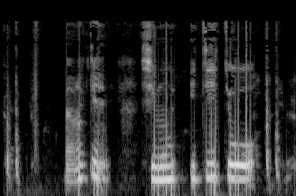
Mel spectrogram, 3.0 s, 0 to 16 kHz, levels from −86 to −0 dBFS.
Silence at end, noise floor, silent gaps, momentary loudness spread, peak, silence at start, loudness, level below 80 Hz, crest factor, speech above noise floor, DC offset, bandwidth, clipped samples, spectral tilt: 0.15 s; -40 dBFS; none; 17 LU; -6 dBFS; 0.05 s; -21 LUFS; -48 dBFS; 14 dB; 20 dB; under 0.1%; 11.5 kHz; under 0.1%; -5.5 dB/octave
